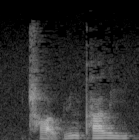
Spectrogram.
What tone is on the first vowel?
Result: low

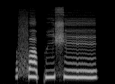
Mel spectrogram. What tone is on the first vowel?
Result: falling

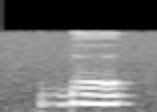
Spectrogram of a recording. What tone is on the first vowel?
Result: high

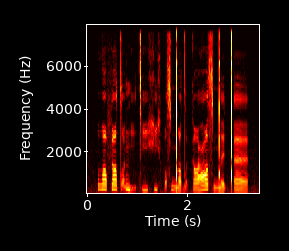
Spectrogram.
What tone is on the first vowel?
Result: high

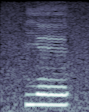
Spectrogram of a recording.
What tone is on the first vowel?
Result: low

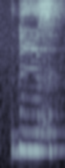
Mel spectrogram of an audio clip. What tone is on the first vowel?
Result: high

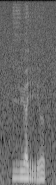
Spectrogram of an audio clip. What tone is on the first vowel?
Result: high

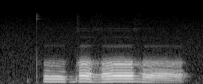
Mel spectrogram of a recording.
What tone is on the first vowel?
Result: low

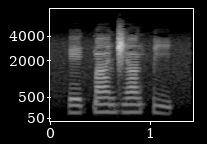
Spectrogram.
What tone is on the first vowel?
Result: low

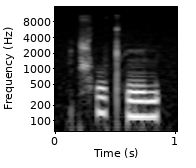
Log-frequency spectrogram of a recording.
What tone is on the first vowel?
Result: falling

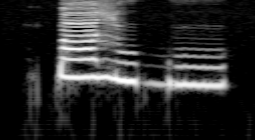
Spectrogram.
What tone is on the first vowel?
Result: high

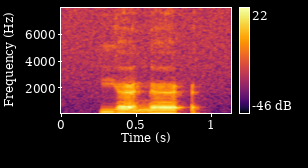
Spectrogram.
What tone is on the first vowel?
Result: falling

